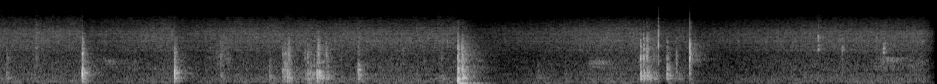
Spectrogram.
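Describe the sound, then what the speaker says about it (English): Eggs going into a pan over medium heat, soft sizzling with a handful of sharp taps and clinks from cracking and utensils, close by and without talking. "Then we're going to add our egg straight to this."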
